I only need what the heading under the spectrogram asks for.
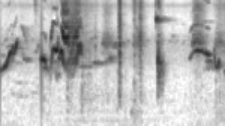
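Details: White-rumped shama in breeding condition calling a rival: a short rising whistle, a busy tangle of warbled notes, then scattered sharp clicks and brief whistles.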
